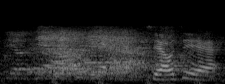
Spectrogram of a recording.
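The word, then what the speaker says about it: 小姐: เจ เฉียว เจ อ่ะ ถึง แม้ ว่า พยางค์ แรก เป็น เสียง 3 บาง คน จะ ไป ติด ผ่าน พยางค์ แรก เสียง 3 ก็ เลย ทำ ให้ คำ นี้ ออก เสียง ไม่ ชัด เวลา เสียง 3 หนังสือ บอก แล้ว ว่า ถ้า อยู่ ใน คำ พูด ชีวิต ประจำ วัน ทั่ว ไป แล้ว มัน ออก ไม่ เต็ม เสียง 3 ออก แค่ กึ่ง เสียง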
